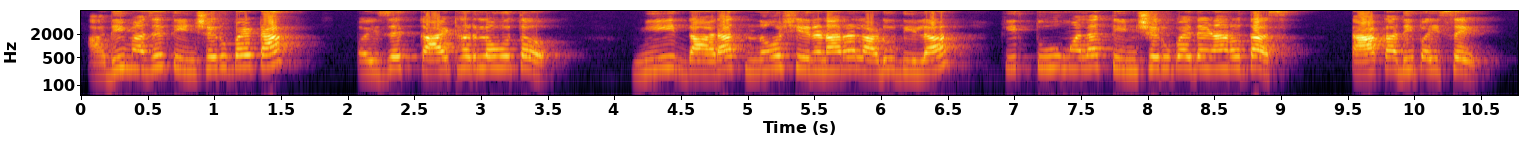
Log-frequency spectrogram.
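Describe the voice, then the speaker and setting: A quick-tempered male cucumber seller in a spoken folk tale, played by a woman reading aloud. He talks excitably with strong emphasis in a high-set voice. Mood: excited.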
